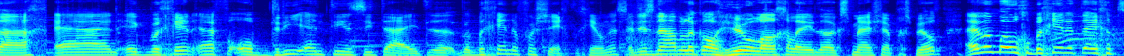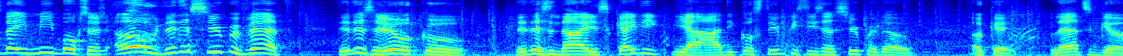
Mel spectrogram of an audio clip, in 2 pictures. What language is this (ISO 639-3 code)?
nld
